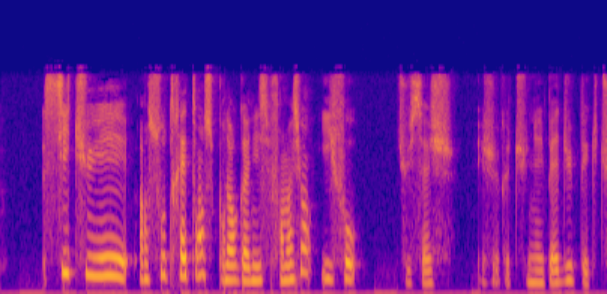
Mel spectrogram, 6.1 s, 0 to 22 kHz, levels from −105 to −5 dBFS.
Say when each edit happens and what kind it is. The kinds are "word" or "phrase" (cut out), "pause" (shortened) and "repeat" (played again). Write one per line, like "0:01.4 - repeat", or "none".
0:01.3 - pause
0:02.2 - word
0:02.7 - word
0:04.0 - phrase
0:05.0 - word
